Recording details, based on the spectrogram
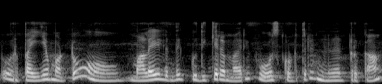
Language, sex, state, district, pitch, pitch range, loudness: Tamil, female, Tamil Nadu, Nilgiris, 205 Hz, 180-230 Hz, -18 LUFS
